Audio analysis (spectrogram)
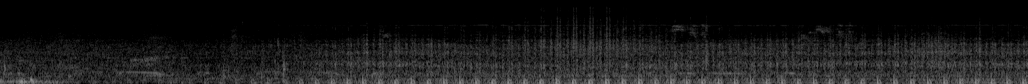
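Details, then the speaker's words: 2008 Vauxhall/Opel Corsa D 1.4 petrol at idle, heard at the exhaust: a regular dull stumble about three times a second, a clear misfire with multiple trouble codes; parts already replaced didn't help, and a common problem on these was diagnosed. "hope you can hear it it's definitely missing and again i think you can actually see here that he's missing quite quite well he's missing quite well"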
